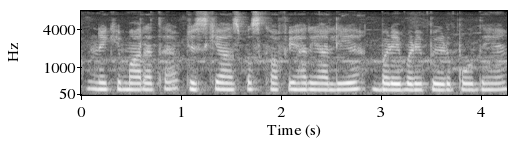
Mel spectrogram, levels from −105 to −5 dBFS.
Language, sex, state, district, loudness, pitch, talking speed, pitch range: Hindi, female, Chhattisgarh, Kabirdham, -15 LUFS, 225 Hz, 180 wpm, 220-235 Hz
